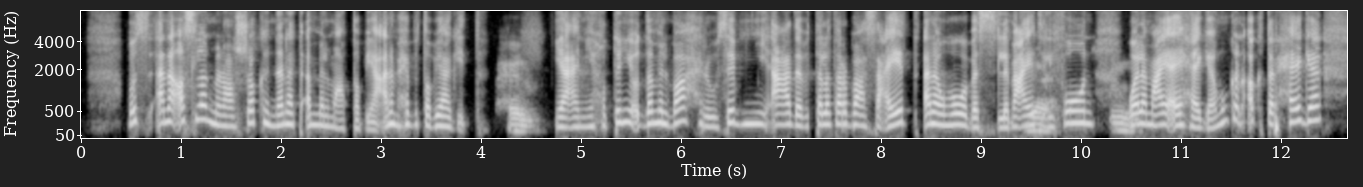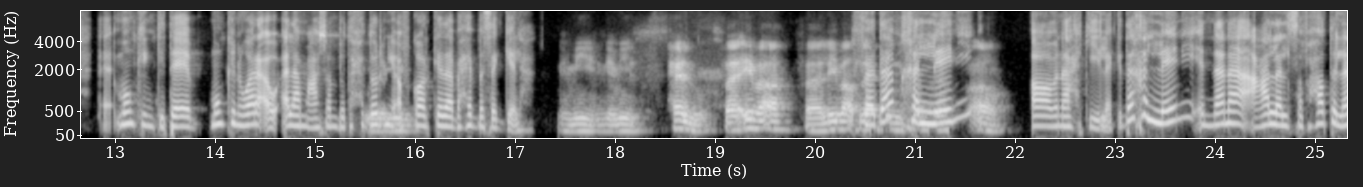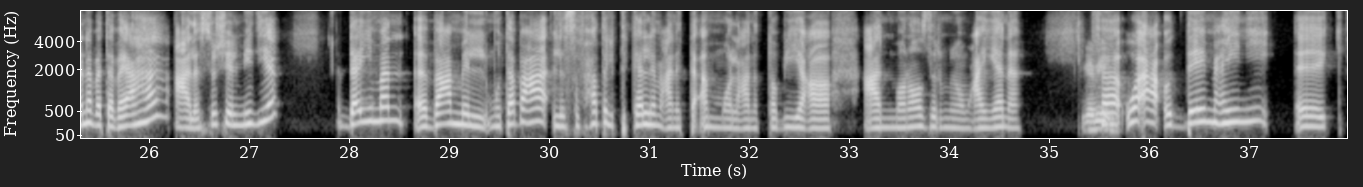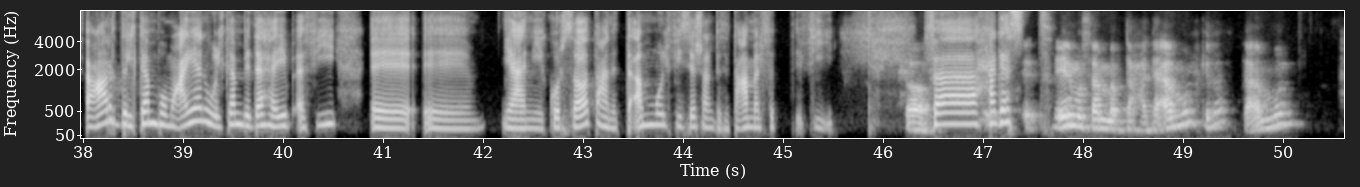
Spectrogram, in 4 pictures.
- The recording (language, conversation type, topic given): Arabic, podcast, احكيلي عن أول مرة جرّبت فيها التأمّل، كانت تجربتك عاملة إزاي؟
- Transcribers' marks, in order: other background noise; in English: "الكامب"; in English: "السوشيال ميديا"; in English: "لcamp"; in English: "والcamp"; in English: "كورسات"; in English: "session"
